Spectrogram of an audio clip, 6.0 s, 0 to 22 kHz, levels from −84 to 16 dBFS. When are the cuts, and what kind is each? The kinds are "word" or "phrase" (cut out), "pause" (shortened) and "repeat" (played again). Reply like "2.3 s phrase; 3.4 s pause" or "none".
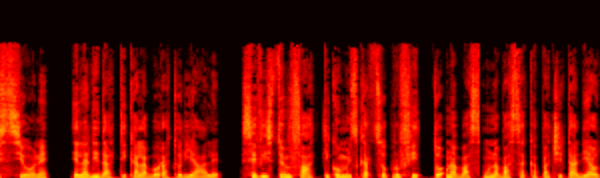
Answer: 2.3 s pause; 3.5 s phrase; 4.5 s word; 4.8 s word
